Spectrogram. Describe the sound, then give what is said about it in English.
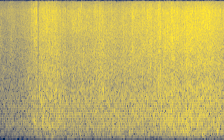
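Ocean waves wash steadily against the shore in a continuous hiss of surf, swelling gently in loudness with no distinct breaks, moderately loud, with no voices present. “I live very close to the ocean, and so I'm very used to hearing the, you know, the many guises and the changing states of the ocean, whether that's calm, lapping waves, or almost the white noise”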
